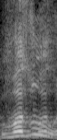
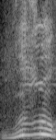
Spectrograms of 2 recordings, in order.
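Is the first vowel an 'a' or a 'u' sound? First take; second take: a; u. First: The first vowel is an 'a' sound. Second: The first vowel is a 'u' sound. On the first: It names the vessel that holds the water. The speaker calls it wrong. "वज़ू नहीं, वज़ू ना कहा कीजिए" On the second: It names the act of ritual washing. The speaker calls it right. "वाव पे पेश लगाइए, वुज़ू कहा कीजिए"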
